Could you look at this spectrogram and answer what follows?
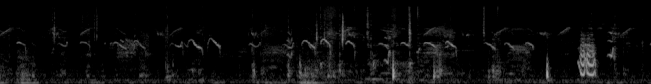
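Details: Francolin chicks while feeding give repeated high, thin peeps that rise and then drop, several birds overlapping, with soft knocking and pecking noises and a brief louder squawk near the end.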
